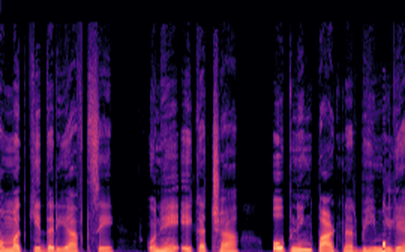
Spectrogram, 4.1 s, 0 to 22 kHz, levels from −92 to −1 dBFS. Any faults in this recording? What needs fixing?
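Near the end, from 3.78 to 3.85 s, there's a short burst of damaged data in the compressed stream: the decoder hits corrupted frames and loses sync before it locks onto the next good frame. Worth checking the file's integrity or re-fetching it from a clean source so the corruption never reaches the decoder.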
